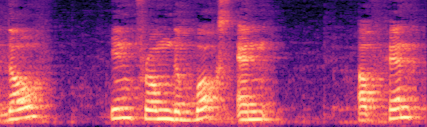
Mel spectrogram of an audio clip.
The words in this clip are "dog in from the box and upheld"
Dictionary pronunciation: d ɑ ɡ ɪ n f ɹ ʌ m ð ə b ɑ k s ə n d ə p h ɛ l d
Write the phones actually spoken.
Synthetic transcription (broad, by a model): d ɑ ɪ n f ɹ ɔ m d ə b ɑ k s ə n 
